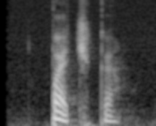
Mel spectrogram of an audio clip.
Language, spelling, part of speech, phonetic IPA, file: Russian, пачка, noun, [ˈpat͡ɕkə], Ru-пачка.ogg
- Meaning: 1. bundle, pack, packet, batch, sheaf, package, parcel 2. tutu 3. clip (ammunition)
